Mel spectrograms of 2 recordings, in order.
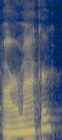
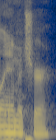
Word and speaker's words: Amacher: Oh, people like putting an R in there. Armacher. I think the traditional German was, there was an H at the front, but I don't know. Maybe all munchies. If you pronounce it amateur, you're not too far off.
